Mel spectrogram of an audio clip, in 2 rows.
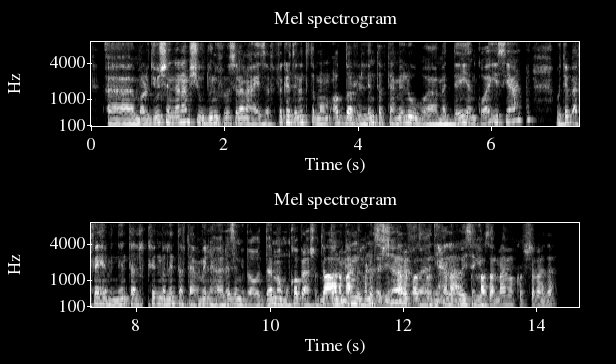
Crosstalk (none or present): present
